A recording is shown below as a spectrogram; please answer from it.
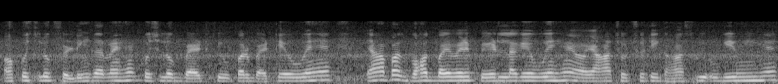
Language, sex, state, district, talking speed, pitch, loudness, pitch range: Hindi, male, Madhya Pradesh, Katni, 240 wpm, 170 Hz, -16 LUFS, 155-180 Hz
